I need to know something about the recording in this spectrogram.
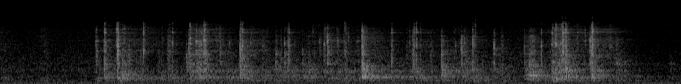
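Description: Metal parts clank and knock as they are handled.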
